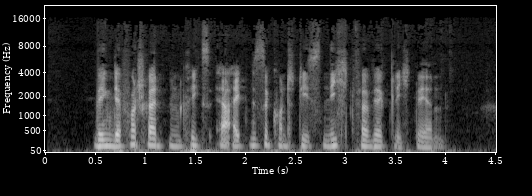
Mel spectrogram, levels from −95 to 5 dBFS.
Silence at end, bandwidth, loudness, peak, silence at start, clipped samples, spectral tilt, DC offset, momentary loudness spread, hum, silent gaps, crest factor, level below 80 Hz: 0.55 s; 16 kHz; -26 LUFS; -4 dBFS; 0.5 s; under 0.1%; -4.5 dB/octave; under 0.1%; 9 LU; none; none; 24 dB; -46 dBFS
